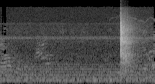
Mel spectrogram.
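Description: Faint ballpark background, then near the end a single sharp crack of a baseball bat hitting the ball for a line drive.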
